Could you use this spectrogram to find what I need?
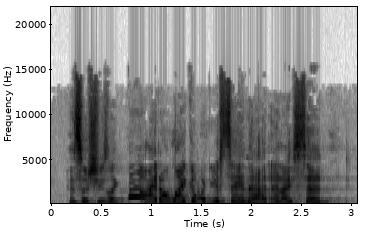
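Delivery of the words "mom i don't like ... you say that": put-on very high, rising, wound-up child's voice. Retelling an argument over dishes: imitating daughter's high-pitched voice. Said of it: "her voice went up like this".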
